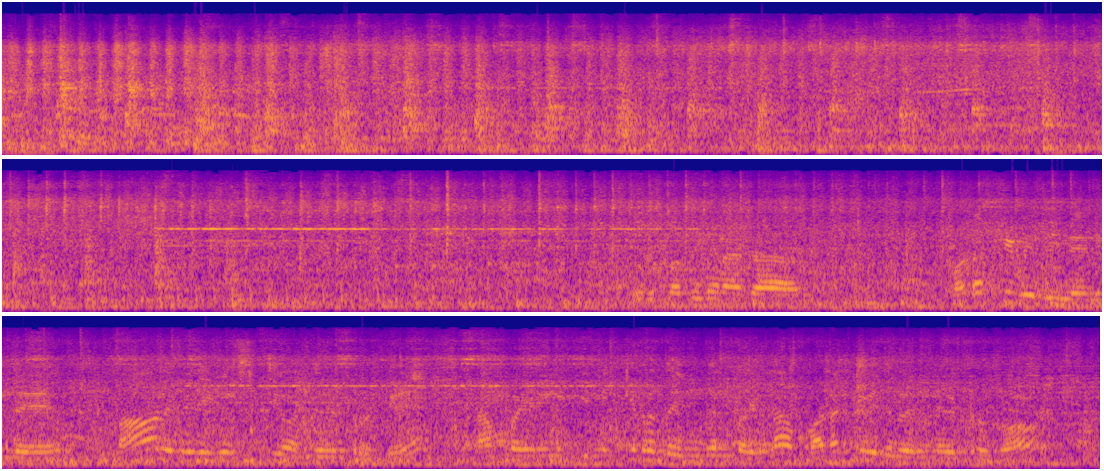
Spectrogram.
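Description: Drums beat loudly in a street procession.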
